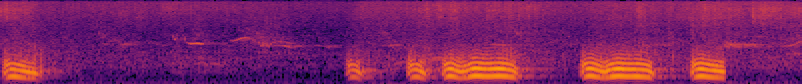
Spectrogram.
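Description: An owl gives a single low hoot, then after a pause a run of five short hoots, some with a slight waver; faint high chirps sound in the background.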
